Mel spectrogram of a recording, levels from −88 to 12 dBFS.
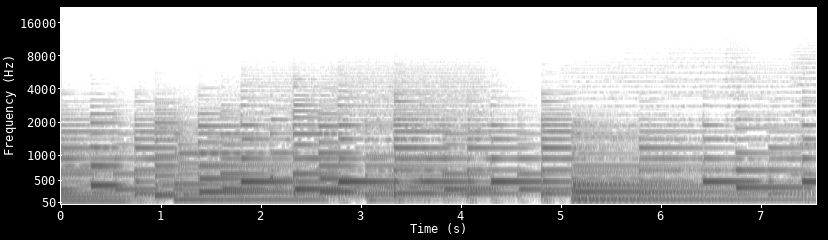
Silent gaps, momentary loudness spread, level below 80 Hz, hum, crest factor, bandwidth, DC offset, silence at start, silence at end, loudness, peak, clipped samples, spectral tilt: none; 7 LU; -52 dBFS; none; 14 dB; 8.2 kHz; under 0.1%; 0 s; 0 s; -31 LUFS; -16 dBFS; under 0.1%; -8.5 dB/octave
